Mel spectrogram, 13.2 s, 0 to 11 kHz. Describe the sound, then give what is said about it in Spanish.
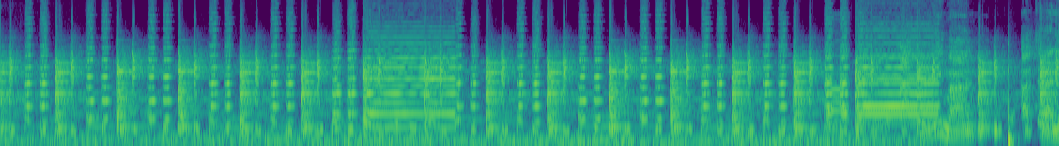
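A demo music track, from an unlabeled demo recording marked track 1, plays loudly and continuously, with a steady rhythmic beat and sustained melodic notes, no voices, briefly dropping out near the end. “no puedo deciros que cortés porque también es una maqueta y pone track 1”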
